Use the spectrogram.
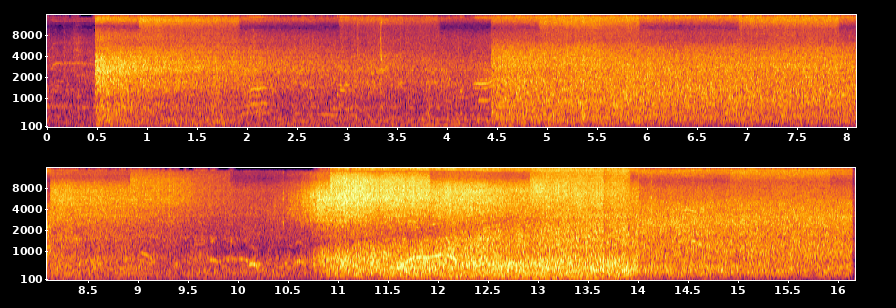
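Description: Ocean surf on Fisherman's Beach in the Algarve, Portugal, a loud continuous wash of breaking waves that swells louder near the end, with wind buffeting the microphone.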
